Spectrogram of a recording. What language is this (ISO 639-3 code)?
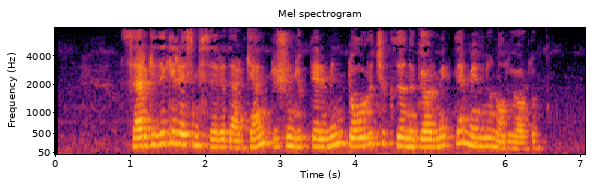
tur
